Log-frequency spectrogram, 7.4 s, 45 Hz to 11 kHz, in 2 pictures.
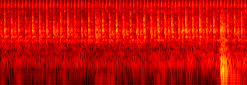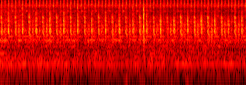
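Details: Mitsubishi Pajero iO with 4G94 engine, after a rev: light quick ticking knock about three per second over quiet idle, persisting after revs drop; engine knock of undetermined source.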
